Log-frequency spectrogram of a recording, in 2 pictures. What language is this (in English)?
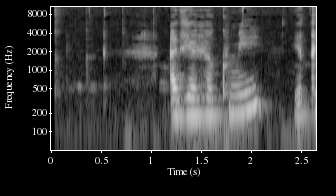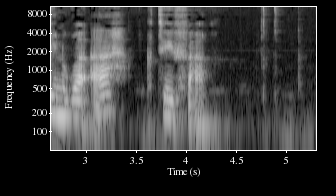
Adyghe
